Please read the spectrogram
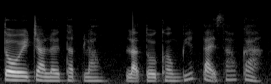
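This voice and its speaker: A woman's voice: lowish voice, steady tone, quick pace, dark tone. Woman reading a first-person story.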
